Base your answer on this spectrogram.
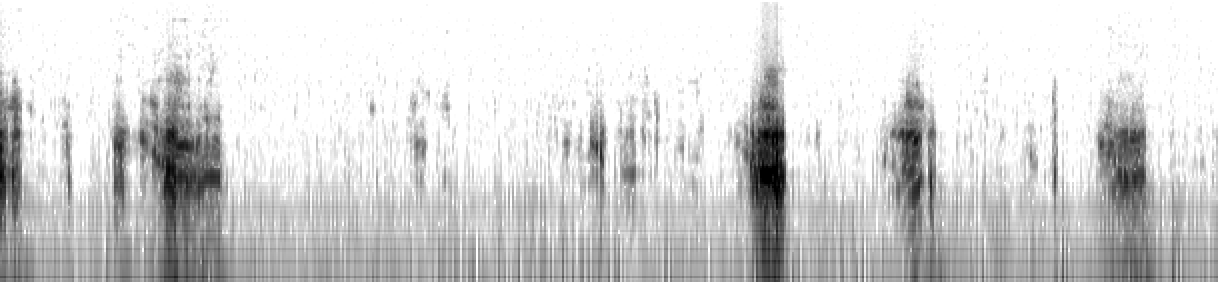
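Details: Carpathian stag of Bucovina, Romania, during the breeding season rut; a series of short, hoarse roars and grunts at uneven intervals, varying in loudness, with quiet gaps between bursts.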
